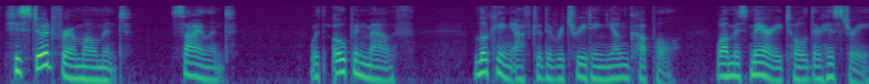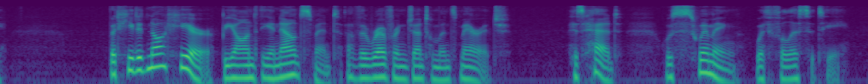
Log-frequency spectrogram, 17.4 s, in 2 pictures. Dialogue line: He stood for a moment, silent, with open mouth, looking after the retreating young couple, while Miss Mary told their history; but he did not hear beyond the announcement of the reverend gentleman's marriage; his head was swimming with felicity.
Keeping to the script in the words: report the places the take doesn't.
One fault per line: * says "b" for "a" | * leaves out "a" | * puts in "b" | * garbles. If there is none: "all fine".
* says "She" for "He"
